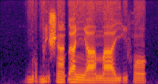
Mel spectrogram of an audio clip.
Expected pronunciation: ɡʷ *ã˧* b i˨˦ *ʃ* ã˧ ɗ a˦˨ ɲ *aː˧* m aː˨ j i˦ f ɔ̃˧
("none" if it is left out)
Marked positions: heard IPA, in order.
a˧, ʃ, aː˨

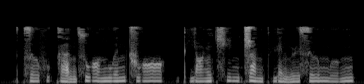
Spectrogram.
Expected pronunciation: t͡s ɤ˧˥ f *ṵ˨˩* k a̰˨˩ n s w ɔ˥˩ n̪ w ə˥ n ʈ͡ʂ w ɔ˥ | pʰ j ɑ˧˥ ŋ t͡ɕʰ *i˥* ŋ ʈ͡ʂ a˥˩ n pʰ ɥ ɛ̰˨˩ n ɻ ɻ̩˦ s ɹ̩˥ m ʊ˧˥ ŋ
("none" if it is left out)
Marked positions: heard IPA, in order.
u˧, i˥

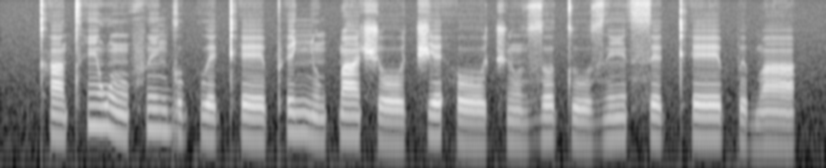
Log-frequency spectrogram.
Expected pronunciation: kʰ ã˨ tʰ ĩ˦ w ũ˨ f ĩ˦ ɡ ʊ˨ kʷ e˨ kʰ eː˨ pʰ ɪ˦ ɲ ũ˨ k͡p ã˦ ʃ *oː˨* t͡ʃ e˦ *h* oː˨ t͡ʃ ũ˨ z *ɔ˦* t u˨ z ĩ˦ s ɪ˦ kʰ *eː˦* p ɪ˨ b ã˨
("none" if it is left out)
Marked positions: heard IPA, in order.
oː˨, h, ʊ˦, eː˦

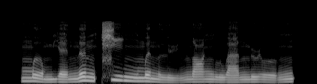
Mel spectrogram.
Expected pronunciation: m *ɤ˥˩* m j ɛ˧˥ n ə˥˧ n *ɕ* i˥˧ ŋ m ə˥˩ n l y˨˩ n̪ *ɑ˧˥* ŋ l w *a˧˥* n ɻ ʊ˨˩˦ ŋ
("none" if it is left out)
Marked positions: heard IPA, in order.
ɤ˥˩, t͡ɕ, ɑ˥, a˧˥

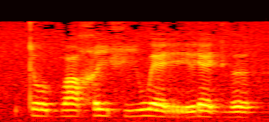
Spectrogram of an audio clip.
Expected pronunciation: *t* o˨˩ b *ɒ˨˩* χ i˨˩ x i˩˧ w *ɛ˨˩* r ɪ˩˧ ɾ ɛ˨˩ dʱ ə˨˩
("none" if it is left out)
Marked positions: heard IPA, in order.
t, ɒ˨˩, ɛ˨˩

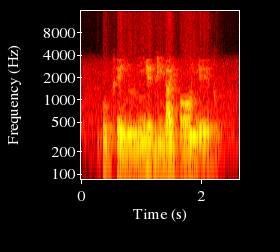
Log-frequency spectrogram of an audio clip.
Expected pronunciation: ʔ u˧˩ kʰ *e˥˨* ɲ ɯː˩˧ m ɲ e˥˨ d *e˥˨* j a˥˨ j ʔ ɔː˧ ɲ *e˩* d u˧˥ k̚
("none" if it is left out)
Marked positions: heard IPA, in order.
e˧˩, i˥˨, eː˩

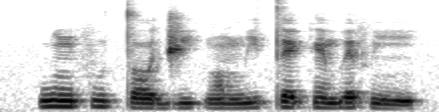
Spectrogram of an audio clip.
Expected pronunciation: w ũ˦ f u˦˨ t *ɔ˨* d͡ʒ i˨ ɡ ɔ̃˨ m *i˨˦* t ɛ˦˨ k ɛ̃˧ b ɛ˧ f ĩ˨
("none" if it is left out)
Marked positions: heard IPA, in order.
ɔ˨, i˨˦

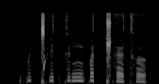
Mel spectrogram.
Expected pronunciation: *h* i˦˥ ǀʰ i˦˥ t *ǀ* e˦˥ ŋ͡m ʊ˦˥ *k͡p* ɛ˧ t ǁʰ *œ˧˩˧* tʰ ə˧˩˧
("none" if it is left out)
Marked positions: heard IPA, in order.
p, k, p, ɛ˧˩˧

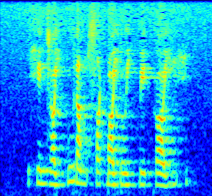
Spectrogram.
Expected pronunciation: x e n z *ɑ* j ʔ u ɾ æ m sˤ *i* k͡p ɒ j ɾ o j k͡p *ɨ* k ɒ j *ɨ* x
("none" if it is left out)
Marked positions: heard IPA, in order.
ɒ, e, e, i

